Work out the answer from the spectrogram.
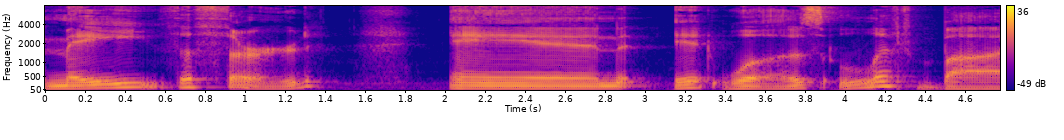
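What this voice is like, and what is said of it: Usual voice. Nothing is said of it.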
